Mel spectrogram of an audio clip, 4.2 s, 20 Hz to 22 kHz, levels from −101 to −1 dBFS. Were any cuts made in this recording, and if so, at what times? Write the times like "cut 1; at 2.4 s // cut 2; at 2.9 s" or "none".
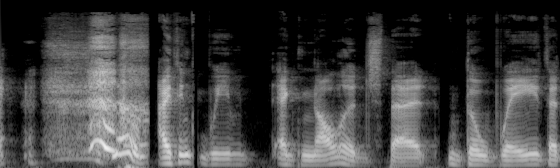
cut 1; at 1.1 s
